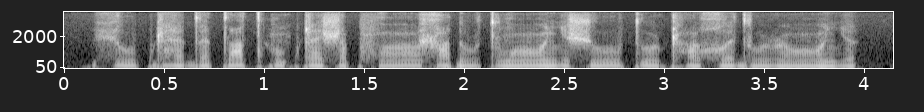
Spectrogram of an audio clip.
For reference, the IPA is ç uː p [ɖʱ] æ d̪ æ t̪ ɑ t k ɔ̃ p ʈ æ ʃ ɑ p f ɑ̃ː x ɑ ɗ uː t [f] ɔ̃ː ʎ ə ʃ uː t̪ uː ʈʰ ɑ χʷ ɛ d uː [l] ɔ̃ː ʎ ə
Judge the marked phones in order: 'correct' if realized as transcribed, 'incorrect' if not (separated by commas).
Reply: correct, incorrect, incorrect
